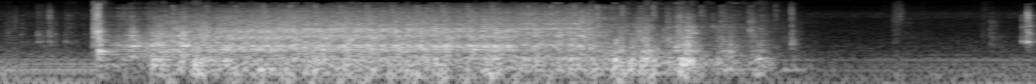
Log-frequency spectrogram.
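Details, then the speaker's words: Boat motor cranking after gasoline added, finicky carburetor; starter grinds about four turns a second for three seconds without catching; cranks but no start, owner suspects flooding or wrong mixture. "this engine is super finicky and sometimes carburetor floods before it doesn't get an up gas or just not the exact perfect mixture that it needs"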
